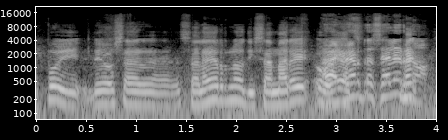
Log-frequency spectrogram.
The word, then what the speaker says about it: Samarè: Sa Quindi è nato mare, ci ha messo un Samarè, accento, abbiamo via. messo un accento su.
